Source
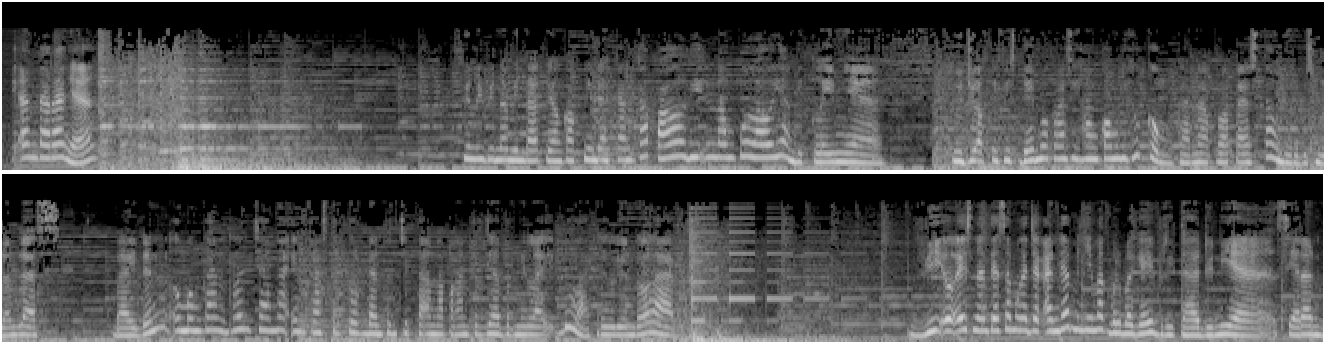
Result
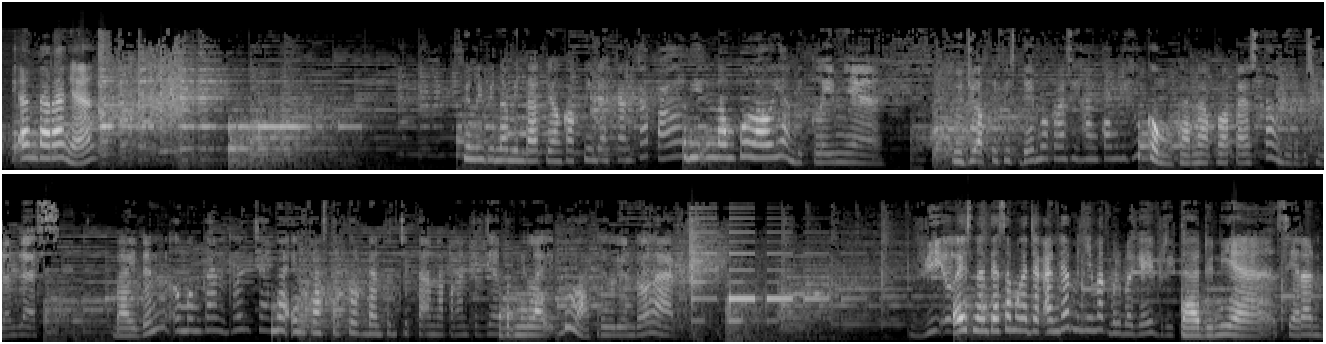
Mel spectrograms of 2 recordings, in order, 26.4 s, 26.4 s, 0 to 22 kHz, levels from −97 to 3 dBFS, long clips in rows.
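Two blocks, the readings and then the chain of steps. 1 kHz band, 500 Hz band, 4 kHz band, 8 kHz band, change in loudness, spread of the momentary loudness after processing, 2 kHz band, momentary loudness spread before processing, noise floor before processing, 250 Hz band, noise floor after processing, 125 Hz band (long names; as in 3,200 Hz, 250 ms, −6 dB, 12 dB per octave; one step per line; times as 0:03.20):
−0.5 dB, −9.5 dB, −0.5 dB, −2.0 dB, −6.0 dB, 17 LU, +1.5 dB, 14 LU, −39 dBFS, −26.5 dB, −52 dBFS, below −35 dB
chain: harmonic generator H 7 −40 dB, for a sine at −8 dBFS
auto-filter high-pass saw up 0.44 Hz 740–2,500 Hz
level −2 dB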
